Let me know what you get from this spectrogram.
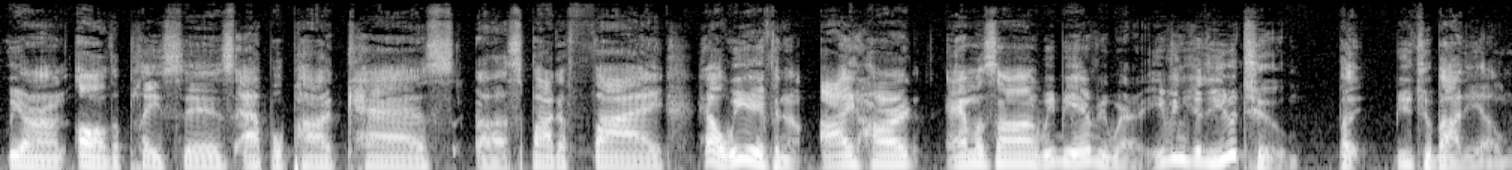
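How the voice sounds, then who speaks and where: A man in his thirties hosting a podcast, chatting casually with animated, joking asides. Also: medium pitch, moderate pace, hardly any pauses, no echo. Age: 30s. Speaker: podcast host.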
